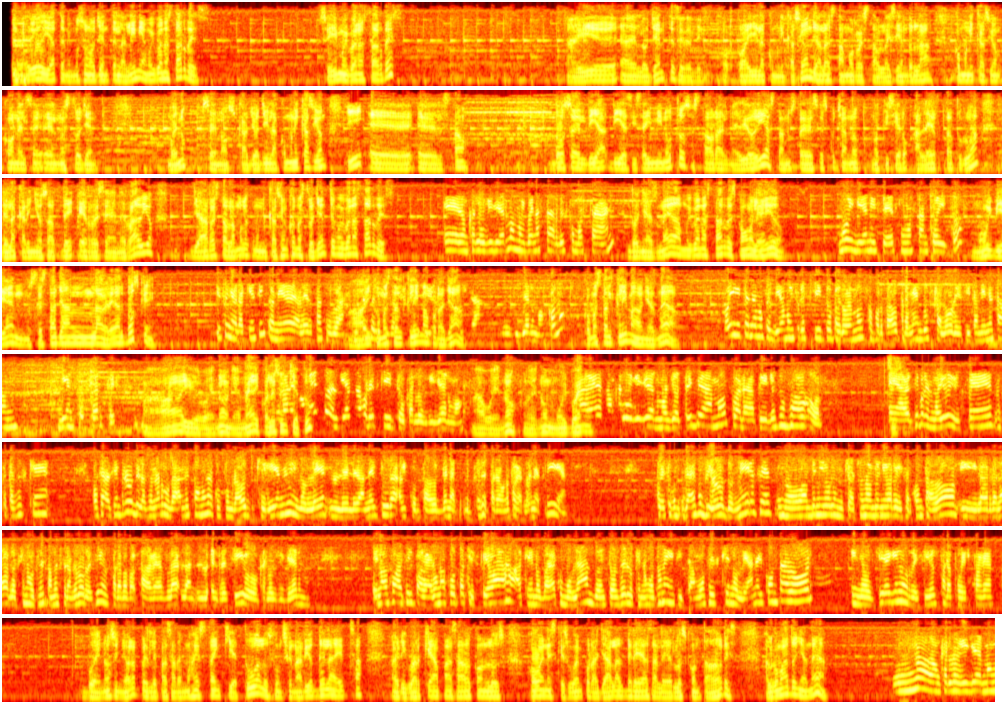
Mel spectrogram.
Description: Radio
Oyente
